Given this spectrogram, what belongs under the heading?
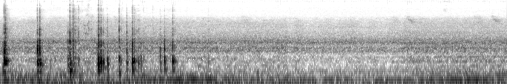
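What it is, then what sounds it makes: Plastic isopropyl alcohol bottle. Long nails tap and scratch the flat side of a frosted plastic isopropyl alcohol bottle with liquid inside. A run of quick, dry, short taps comes in the first few seconds, then gives way to a soft, steady scratching over a low background rumble.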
